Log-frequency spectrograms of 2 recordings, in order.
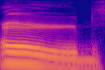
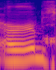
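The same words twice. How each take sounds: First: The word starts without any h sound. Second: The word starts with an audible h sound. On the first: "or do you say herbs?" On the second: "Do you pronounce the H in herbs"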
